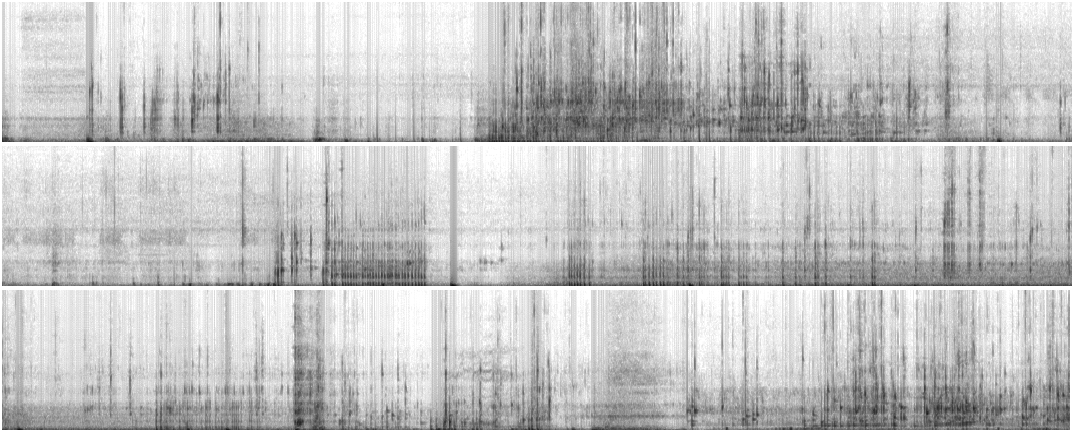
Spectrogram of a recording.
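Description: Underwater water noise as picked up by a submerged camera: continuous gurgling and sloshing with many short clicks and knocks, swelling in a few bursts of bubbling.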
